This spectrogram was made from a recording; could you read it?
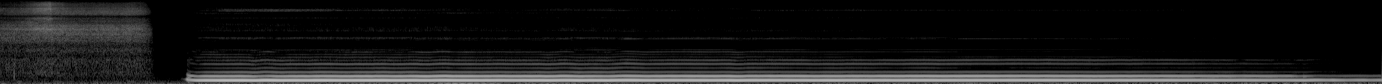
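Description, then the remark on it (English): A sharp breathy rush of air gives way to a long, steady chanted vocal tone, low-pitched and richly resonant, held at an even loudness for about twelve seconds before slowly easing; a releasing tone chanted during a guided practice with an optional child's pose. “And this is a releasing tone that releases whatever is blocking us from this inner vision, this insight, this inner knowing.”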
